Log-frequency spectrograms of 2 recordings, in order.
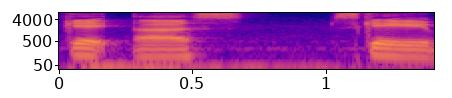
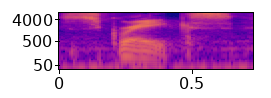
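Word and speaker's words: Scrake: It's not pronounced scave. It's pronounced skrakes.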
